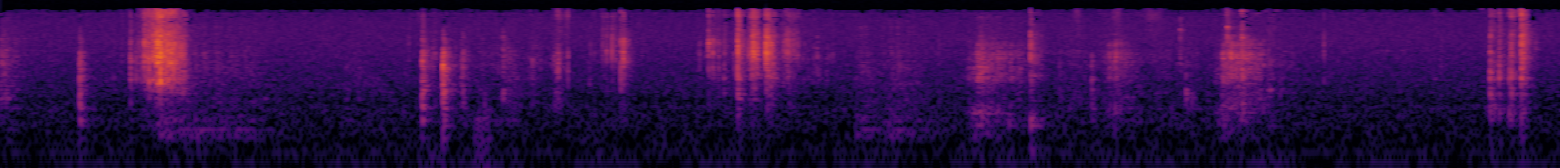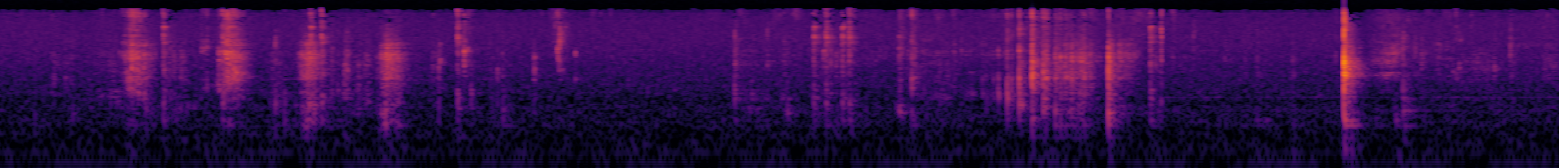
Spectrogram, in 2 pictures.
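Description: Close-up chewing and crunching of toast spread with green tea cream and topped with blueberries and almonds, in irregular bites. Near the end, a single sharp click as a straw is pushed into a drink carton.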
